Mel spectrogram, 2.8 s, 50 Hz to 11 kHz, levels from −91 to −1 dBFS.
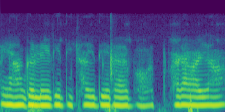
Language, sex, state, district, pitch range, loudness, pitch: Hindi, female, Bihar, Gaya, 195-205 Hz, -15 LUFS, 200 Hz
